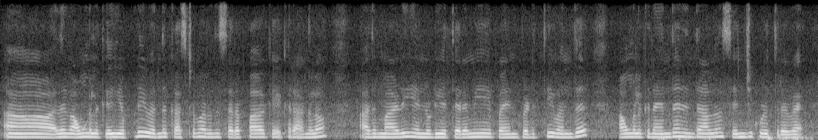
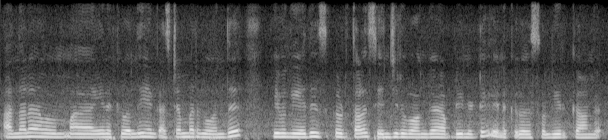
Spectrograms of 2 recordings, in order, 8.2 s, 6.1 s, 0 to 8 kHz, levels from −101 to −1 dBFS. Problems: constant background noise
